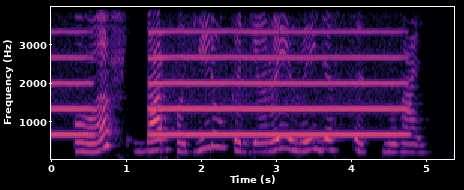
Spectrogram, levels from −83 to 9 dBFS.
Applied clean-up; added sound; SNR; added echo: none; Trumpet; -4 dB; none.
